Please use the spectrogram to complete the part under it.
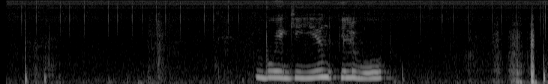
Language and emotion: Russian, neutral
